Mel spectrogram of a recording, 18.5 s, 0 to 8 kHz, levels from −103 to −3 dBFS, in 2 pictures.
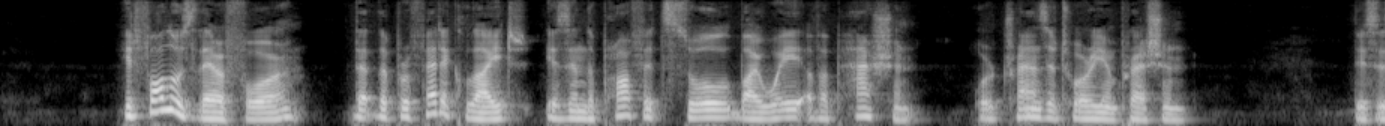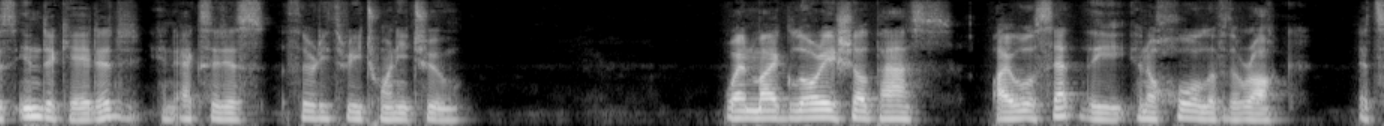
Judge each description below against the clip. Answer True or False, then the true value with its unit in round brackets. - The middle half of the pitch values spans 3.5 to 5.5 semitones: True (3.8 semitones)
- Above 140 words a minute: False (135 wpm)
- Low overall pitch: True (120 Hz)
